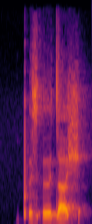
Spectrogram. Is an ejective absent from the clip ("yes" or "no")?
no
